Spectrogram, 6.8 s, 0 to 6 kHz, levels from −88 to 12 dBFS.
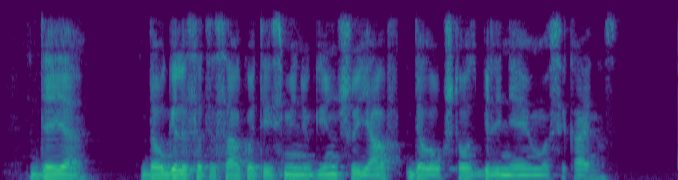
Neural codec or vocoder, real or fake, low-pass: none; real; 5.4 kHz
